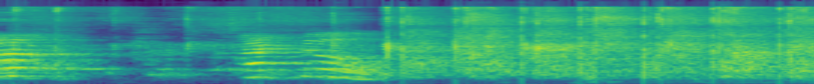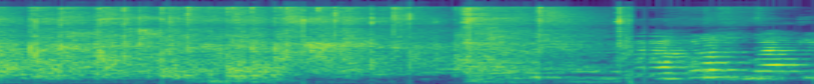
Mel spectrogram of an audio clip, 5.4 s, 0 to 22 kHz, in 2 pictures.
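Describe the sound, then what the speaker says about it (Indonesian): A school class claps for a student group, with brisk close clapping by several hands for about three seconds, bracketed by a teacher's voice before and after. "tepuk tangan untuk kelompok 1"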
